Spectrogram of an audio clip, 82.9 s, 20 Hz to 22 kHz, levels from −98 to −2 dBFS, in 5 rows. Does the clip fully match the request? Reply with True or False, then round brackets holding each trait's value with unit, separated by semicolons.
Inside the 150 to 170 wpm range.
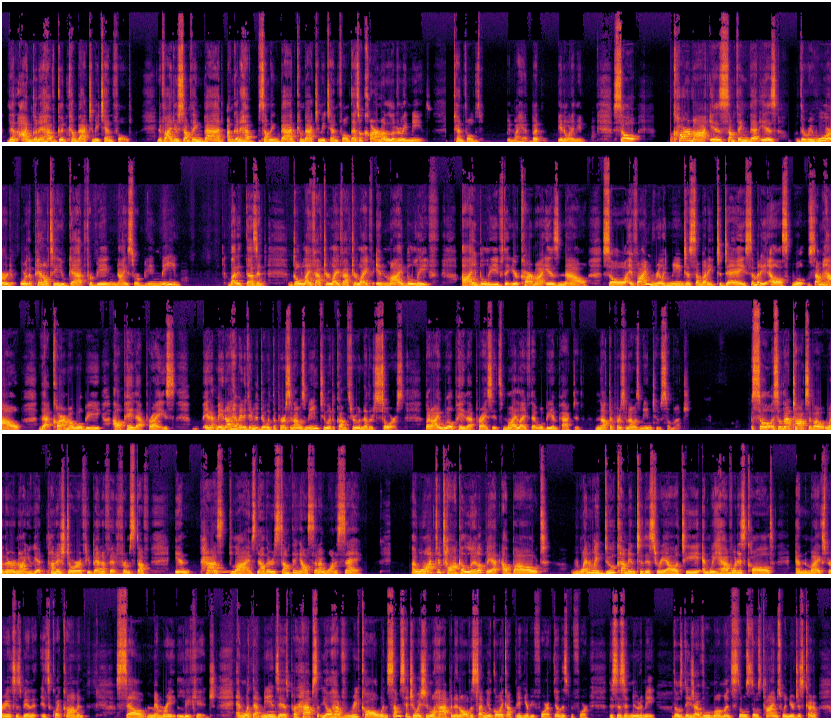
False (185 wpm)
